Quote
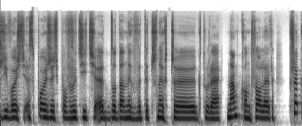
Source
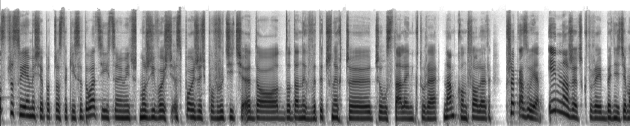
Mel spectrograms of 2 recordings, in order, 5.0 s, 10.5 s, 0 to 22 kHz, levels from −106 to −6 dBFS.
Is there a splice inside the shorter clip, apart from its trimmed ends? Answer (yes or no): yes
